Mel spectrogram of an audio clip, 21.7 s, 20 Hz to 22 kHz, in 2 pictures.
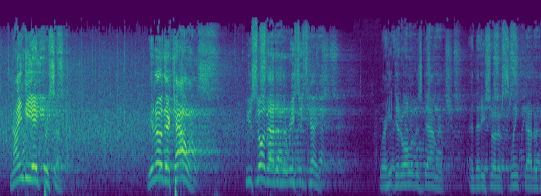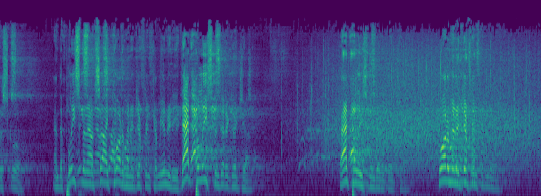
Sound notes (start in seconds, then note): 0.0 applause; 16.4 applause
